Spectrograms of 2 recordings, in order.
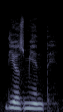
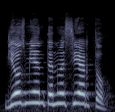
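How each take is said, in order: First: Said in the usual way. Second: Voz aguda y burlona de tentador; burla de Satán. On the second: Retold or imitated. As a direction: imita con sorna al diablo que niega la palabra. Pastor voicing Satan's lie. (el pastor imita a Satán que contradice a Dios, burlón)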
